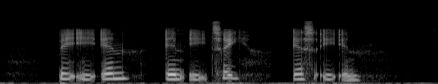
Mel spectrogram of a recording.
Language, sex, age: Danish, female, 33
